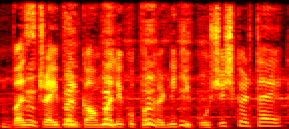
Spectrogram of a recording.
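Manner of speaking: ordinary delivery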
